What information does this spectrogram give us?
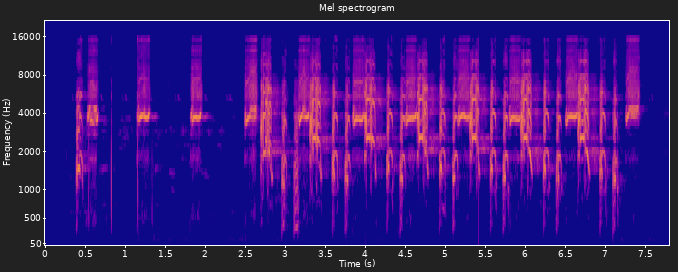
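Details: Grey francolin, known locally as dakhni teetar, calling: loud, shrill, high-pitched notes, a few scattered at first, then a fast repeated run of harsh ringing phrases about every half second in quiet surroundings.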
